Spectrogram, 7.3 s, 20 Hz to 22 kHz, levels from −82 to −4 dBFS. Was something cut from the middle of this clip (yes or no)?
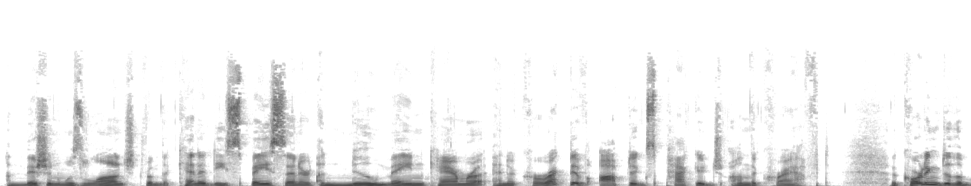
yes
